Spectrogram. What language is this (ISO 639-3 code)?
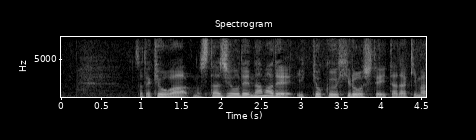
jpn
